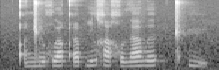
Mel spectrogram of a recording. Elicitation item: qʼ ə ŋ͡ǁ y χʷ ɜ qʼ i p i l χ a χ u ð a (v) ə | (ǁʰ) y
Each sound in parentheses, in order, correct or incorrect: correct, correct

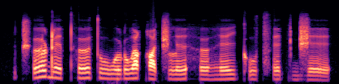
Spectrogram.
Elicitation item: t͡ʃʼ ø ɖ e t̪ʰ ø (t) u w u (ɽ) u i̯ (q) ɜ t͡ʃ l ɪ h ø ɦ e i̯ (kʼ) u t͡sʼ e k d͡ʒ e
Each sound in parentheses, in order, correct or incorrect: correct, correct, correct, correct

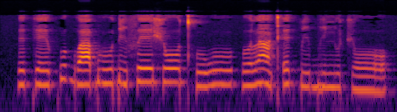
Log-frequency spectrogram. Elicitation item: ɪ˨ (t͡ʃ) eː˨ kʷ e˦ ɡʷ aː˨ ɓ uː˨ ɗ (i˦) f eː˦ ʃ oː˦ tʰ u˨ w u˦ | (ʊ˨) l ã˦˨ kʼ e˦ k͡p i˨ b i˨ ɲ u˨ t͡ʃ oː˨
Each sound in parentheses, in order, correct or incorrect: incorrect, incorrect, correct

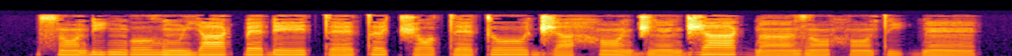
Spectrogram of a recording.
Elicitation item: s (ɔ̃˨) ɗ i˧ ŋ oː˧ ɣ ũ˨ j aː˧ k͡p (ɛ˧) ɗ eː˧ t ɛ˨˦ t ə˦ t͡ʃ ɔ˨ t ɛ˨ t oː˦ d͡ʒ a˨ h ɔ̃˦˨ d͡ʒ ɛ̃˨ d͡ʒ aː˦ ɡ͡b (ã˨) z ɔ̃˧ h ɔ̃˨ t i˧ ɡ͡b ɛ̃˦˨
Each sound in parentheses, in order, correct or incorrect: correct, correct, correct

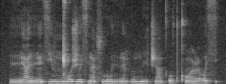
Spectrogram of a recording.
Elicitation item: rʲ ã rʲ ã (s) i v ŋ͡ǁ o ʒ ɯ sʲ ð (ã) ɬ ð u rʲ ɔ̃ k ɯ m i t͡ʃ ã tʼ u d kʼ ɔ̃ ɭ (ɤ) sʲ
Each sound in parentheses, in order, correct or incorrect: incorrect, correct, correct

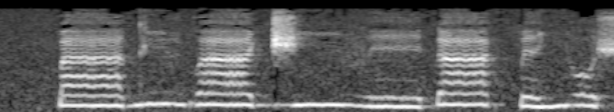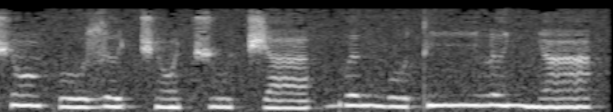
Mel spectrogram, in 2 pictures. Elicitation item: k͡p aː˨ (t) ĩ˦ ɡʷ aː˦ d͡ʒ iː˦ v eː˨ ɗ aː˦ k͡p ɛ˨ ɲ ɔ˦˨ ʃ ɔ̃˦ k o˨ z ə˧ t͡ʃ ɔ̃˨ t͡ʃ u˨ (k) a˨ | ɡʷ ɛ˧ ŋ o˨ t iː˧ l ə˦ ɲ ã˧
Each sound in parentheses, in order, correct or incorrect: incorrect, incorrect

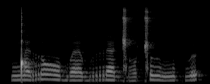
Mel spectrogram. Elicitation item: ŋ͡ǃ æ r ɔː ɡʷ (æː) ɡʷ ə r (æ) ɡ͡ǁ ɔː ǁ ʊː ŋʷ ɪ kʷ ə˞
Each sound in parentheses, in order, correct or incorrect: correct, correct

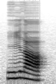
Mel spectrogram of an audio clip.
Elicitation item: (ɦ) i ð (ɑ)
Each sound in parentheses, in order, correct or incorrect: correct, correct

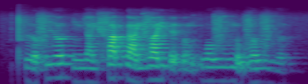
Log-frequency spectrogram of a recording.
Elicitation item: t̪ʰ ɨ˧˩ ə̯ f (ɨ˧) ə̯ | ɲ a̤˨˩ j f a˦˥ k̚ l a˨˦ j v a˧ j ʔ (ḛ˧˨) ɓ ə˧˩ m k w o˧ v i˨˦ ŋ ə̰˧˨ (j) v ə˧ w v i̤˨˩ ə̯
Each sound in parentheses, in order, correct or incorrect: incorrect, correct, incorrect

